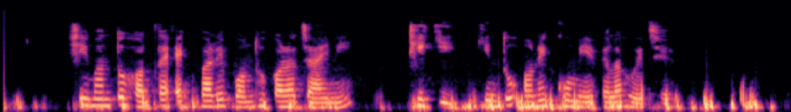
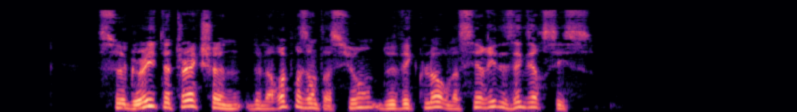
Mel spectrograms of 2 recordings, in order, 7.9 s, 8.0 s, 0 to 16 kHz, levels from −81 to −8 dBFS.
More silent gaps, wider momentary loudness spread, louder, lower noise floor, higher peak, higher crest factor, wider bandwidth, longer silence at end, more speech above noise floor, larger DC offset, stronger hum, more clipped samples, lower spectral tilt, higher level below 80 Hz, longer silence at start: neither; second, 6 LU vs 11 LU; first, -18 LUFS vs -23 LUFS; second, -41 dBFS vs -70 dBFS; first, 0 dBFS vs -4 dBFS; about the same, 18 dB vs 20 dB; second, 7.6 kHz vs 11.5 kHz; second, 0.15 s vs 2.1 s; second, 24 dB vs 48 dB; neither; neither; neither; first, -6.5 dB/octave vs -5 dB/octave; first, -46 dBFS vs -64 dBFS; second, 0.05 s vs 1 s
